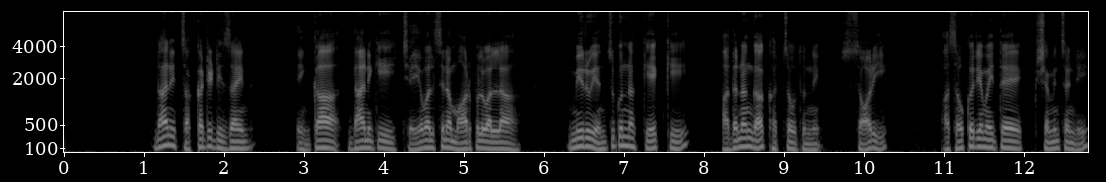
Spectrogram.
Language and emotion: Telugu, sad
